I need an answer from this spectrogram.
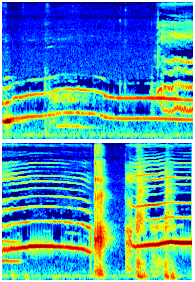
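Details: A Boxer puppy howls along with his human in long, drawn-out howls that slide up and down in pitch.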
